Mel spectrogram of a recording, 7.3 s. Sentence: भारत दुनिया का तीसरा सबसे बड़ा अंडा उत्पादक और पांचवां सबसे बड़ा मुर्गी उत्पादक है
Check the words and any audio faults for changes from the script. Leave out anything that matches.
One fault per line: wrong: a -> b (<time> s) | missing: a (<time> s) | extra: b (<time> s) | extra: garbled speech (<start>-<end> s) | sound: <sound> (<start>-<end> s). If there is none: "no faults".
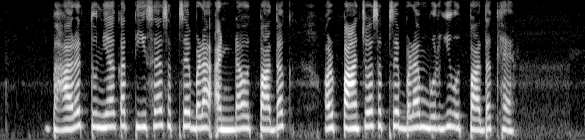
no faults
